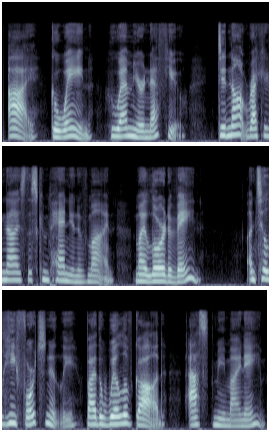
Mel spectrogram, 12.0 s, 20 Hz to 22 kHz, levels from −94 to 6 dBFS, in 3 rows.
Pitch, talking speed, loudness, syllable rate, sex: 195 Hz, 140 wpm, -19 LUFS, 4.4 syllables/s, female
